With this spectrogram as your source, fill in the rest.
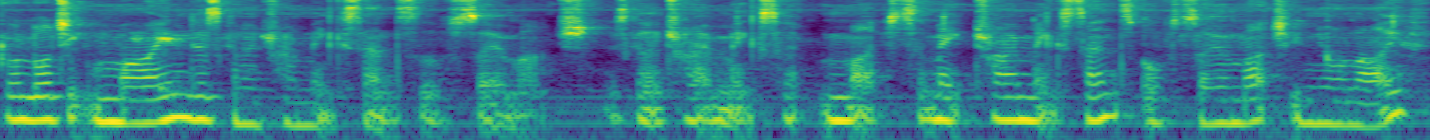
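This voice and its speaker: Whispering with vocal fry, a woman goes at a moderate pace with hardly any pauses. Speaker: lifestyle vlogger. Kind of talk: motivational talk to camera. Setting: at home, early morning. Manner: animated.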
